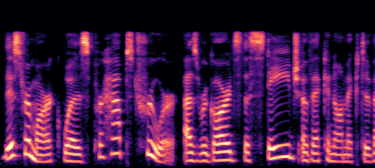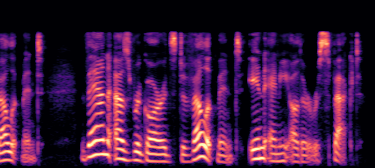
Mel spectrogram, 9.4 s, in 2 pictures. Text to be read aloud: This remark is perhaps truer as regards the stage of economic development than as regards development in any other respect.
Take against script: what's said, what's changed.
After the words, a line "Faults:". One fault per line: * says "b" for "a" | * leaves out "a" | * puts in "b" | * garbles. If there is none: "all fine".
This remark was perhaps truer as regards the stage of economic development than as regards development in any other respect.
Faults:
* says "was" for "is"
